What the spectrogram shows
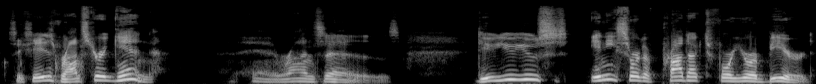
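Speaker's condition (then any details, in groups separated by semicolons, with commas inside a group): Cleft lip and palate; nose still slightly crooked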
